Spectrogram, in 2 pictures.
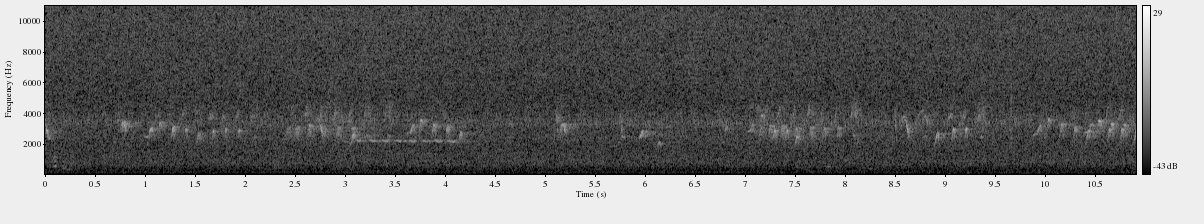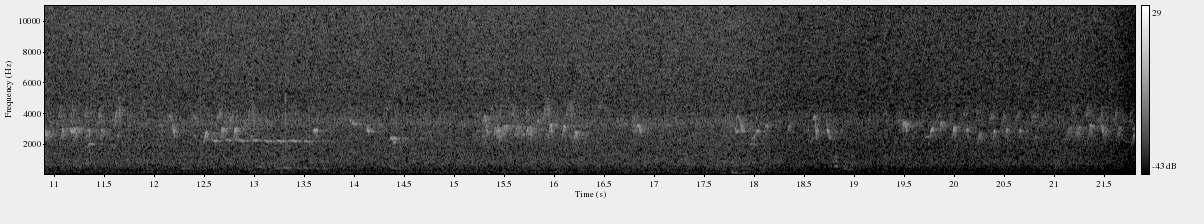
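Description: Faint bird calls, short chirps recurring every second or so, over a low background hiss.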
